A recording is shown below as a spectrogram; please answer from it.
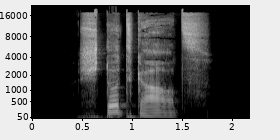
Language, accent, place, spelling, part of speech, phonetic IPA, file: German, Germany, Berlin, Stuttgarts, noun, [ˈʃtʊtɡaʁt͡s], De-Stuttgarts.ogg
- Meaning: genitive singular of Stuttgart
